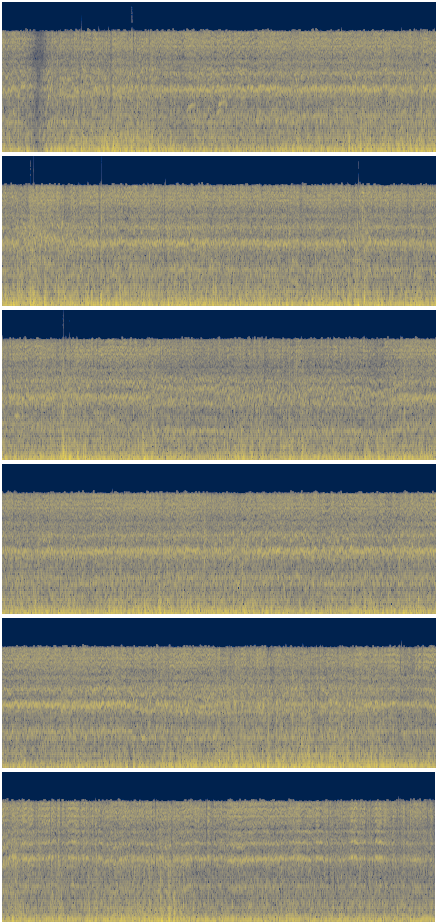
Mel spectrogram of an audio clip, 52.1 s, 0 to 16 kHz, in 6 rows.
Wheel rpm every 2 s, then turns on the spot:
170, 210, 210, 230, 240, 240, 240, 240, 230, 220, 180, 160, 180, 230, 230, 220, 220, 230, 230, 220, 210, 230, 230, 230, 230, 230.
none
